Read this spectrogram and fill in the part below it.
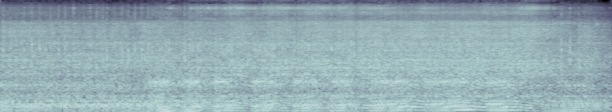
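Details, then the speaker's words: Weedeater hedge trimmer small two-stroke, carburetor rebuilt with original metering lever refitted, idle raised after restart: sputters and surges unevenly, won't hold steady idle; owner suspects idle too rich. "still doesn't seem to want to idle maybe idling too rich I'm going to lean it out a little bit"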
